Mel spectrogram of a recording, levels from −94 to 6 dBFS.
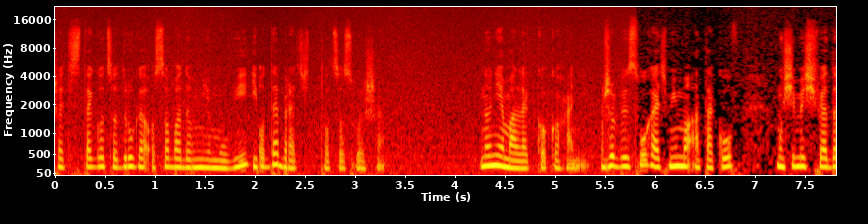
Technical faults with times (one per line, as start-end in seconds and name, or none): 5.82-7.82 overdone noise removal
